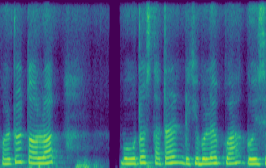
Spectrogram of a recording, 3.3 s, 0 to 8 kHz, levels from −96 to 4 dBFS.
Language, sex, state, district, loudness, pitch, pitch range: Assamese, female, Assam, Sonitpur, -14 LUFS, 250 Hz, 235-270 Hz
